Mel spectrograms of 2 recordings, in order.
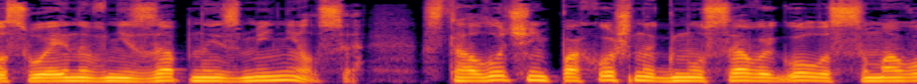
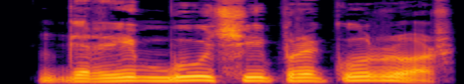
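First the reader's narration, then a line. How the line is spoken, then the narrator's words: Grumble. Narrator (Russian): пробурчал Ларри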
